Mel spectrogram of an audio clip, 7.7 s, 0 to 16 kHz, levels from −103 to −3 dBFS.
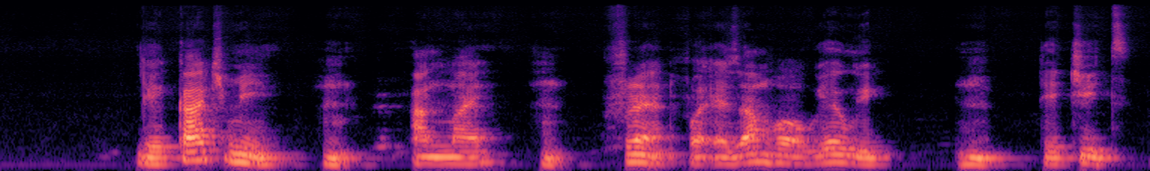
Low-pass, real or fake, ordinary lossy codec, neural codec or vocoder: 14.4 kHz; fake; none; codec, 44.1 kHz, 7.8 kbps, Pupu-Codec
